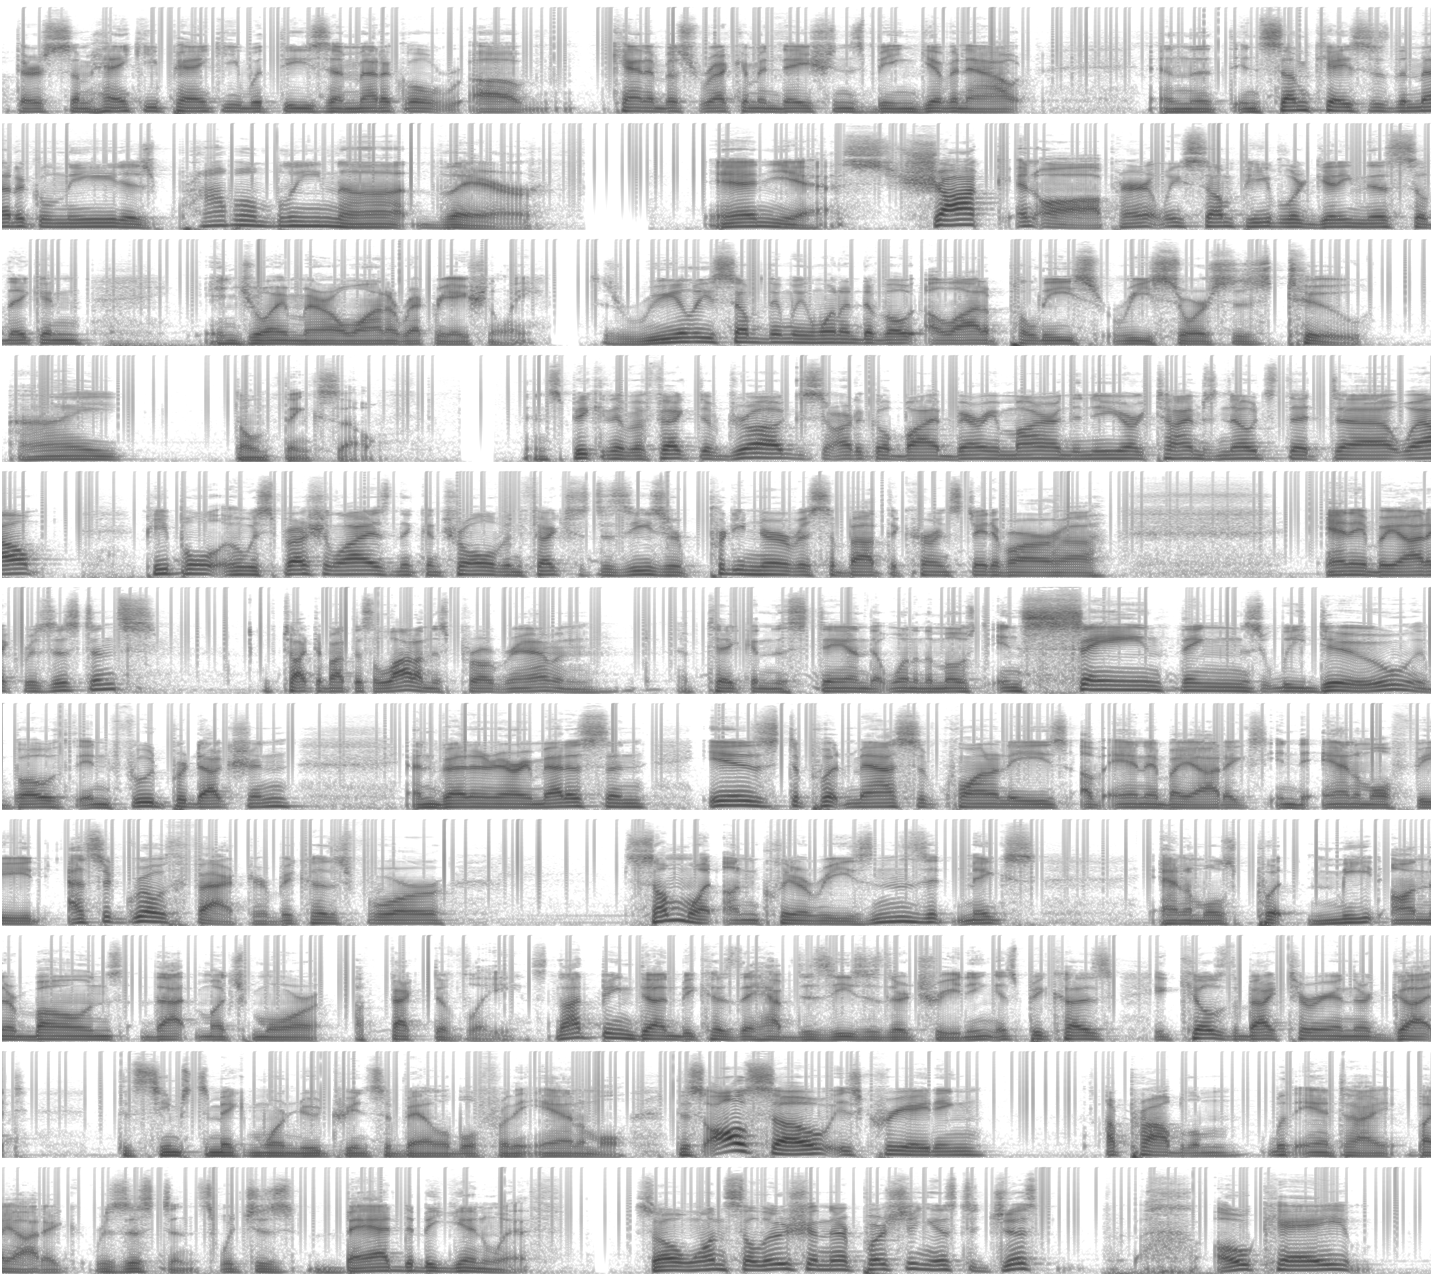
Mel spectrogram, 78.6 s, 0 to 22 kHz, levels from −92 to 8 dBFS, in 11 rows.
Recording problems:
crackle, like an old record; faint; 20 dB below the speech
uneven, jittery; strongly; from 8 s to 1:12

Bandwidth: 18 kHz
